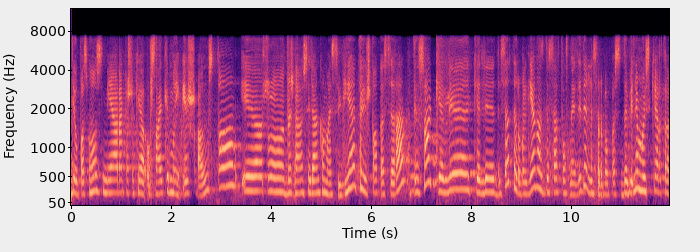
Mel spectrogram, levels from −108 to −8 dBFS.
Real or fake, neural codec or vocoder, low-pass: fake; codec, 16 kHz, 1 kbps, X-Codec, HuBERT features, trained on balanced general audio; 7.2 kHz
